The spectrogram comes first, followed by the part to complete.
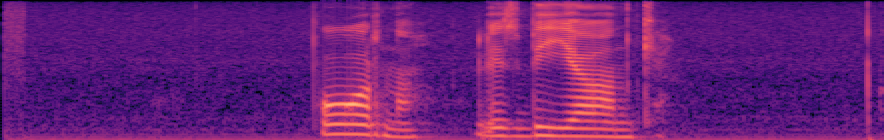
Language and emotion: Russian, sad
